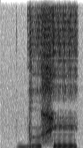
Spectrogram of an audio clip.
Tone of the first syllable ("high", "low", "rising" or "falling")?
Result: high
